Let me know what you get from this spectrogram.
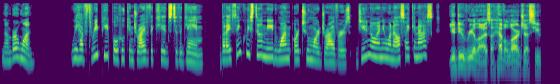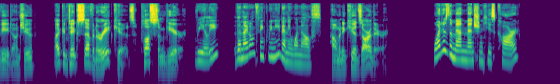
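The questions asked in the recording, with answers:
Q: Why does the man mention his car?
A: He is offering to drive; his large SUV can take 7 or 8 kids plus gear.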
